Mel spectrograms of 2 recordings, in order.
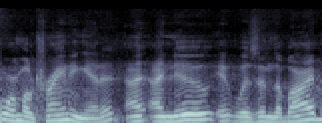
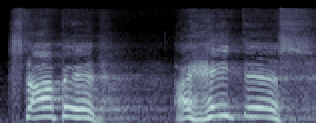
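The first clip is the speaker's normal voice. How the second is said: high anguished cry of a tormented woman; a possessed woman shrieking to stop; 7 semitones higher, much slower than usual. Retold or imitated. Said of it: "this woman starts crying out".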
